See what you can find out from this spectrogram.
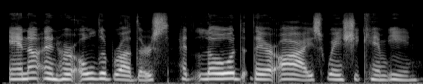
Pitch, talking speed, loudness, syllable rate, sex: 230 Hz, 185 wpm, -16 LUFS, 4.6 syllables/s, female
